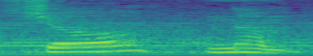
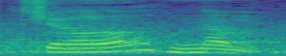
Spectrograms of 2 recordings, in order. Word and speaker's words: chanam: Garlic मतलब लहसुन, इसको मणिपुरी में कहते हैं चनम। CHNAM, नम। मैं इसीलिए ऐसे प्रोनाउंस कर रही हूँ क्योंकि आपको नया क्या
